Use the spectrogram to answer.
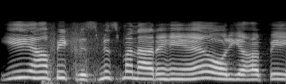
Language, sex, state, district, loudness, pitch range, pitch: Hindi, female, Haryana, Charkhi Dadri, -12 LUFS, 240-295 Hz, 255 Hz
